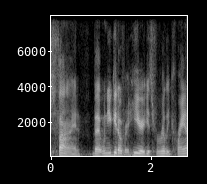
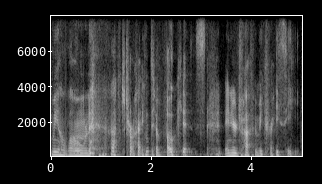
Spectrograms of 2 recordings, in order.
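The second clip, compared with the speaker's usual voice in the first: laughing; 3 semitones higher, slower than usual. Real, not acted. Teasing chat while working.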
